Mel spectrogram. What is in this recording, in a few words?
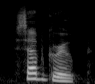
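"subgroup", English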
